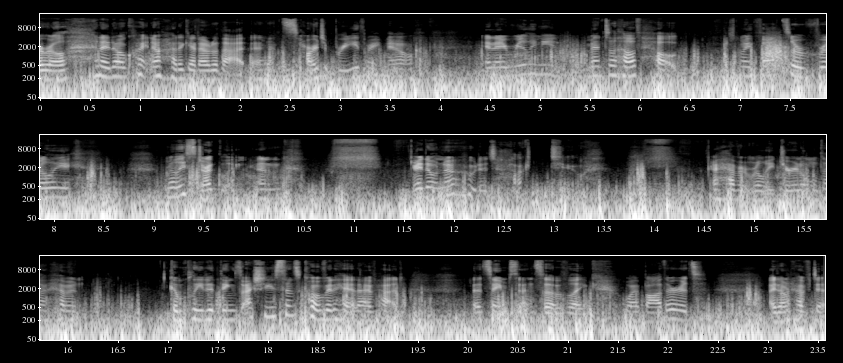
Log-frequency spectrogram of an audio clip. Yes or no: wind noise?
yes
